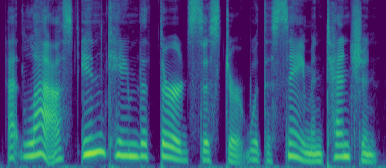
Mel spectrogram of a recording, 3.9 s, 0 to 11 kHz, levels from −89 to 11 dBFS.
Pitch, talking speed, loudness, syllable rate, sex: 205 Hz, 170 wpm, -17 LUFS, 3.9 syllables/s, female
